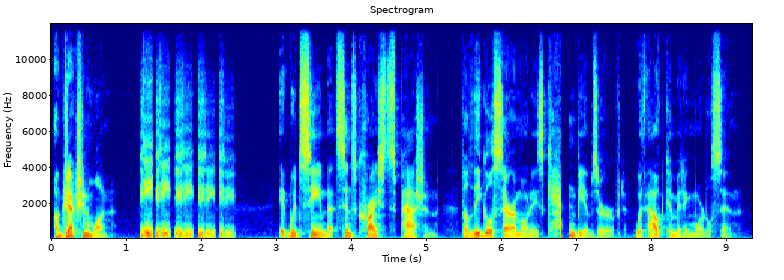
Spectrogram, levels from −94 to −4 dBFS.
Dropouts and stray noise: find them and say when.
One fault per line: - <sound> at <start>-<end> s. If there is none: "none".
- laugh at 1.2-2.5 s
- dropout at 6.8-6.9 s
